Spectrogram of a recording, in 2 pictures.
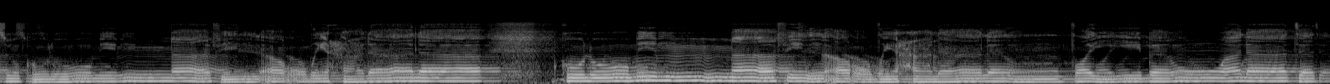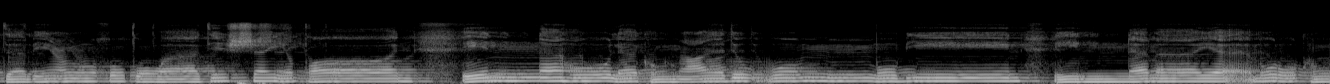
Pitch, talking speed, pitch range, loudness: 140 Hz, 40 wpm, 130-155 Hz, -23 LUFS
